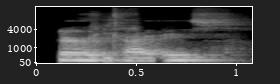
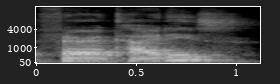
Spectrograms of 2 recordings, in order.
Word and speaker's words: Pherecydes: Pherecydes. Say it again. That's how you pronounce it. Pherecydes. Pherecydes, yes.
